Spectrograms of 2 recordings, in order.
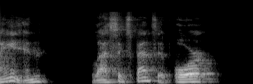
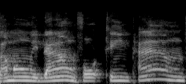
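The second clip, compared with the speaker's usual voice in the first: put-on country bumpkin Georgia accent; 7 semitones higher than usual. Retelling to a friend what a woman from the mountains said about her weight loss, in a country bumpkin accent. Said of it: "She's got a country bumpkin accent".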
